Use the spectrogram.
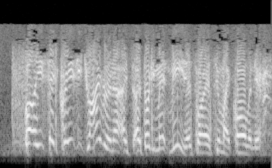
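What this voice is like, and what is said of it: New York accent. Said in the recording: “my New York accent ... I'm used to that New York-ish accent”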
